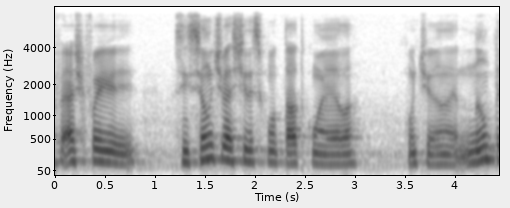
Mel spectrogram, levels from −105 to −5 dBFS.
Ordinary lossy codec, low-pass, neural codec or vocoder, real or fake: none; 7.2 kHz; none; real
